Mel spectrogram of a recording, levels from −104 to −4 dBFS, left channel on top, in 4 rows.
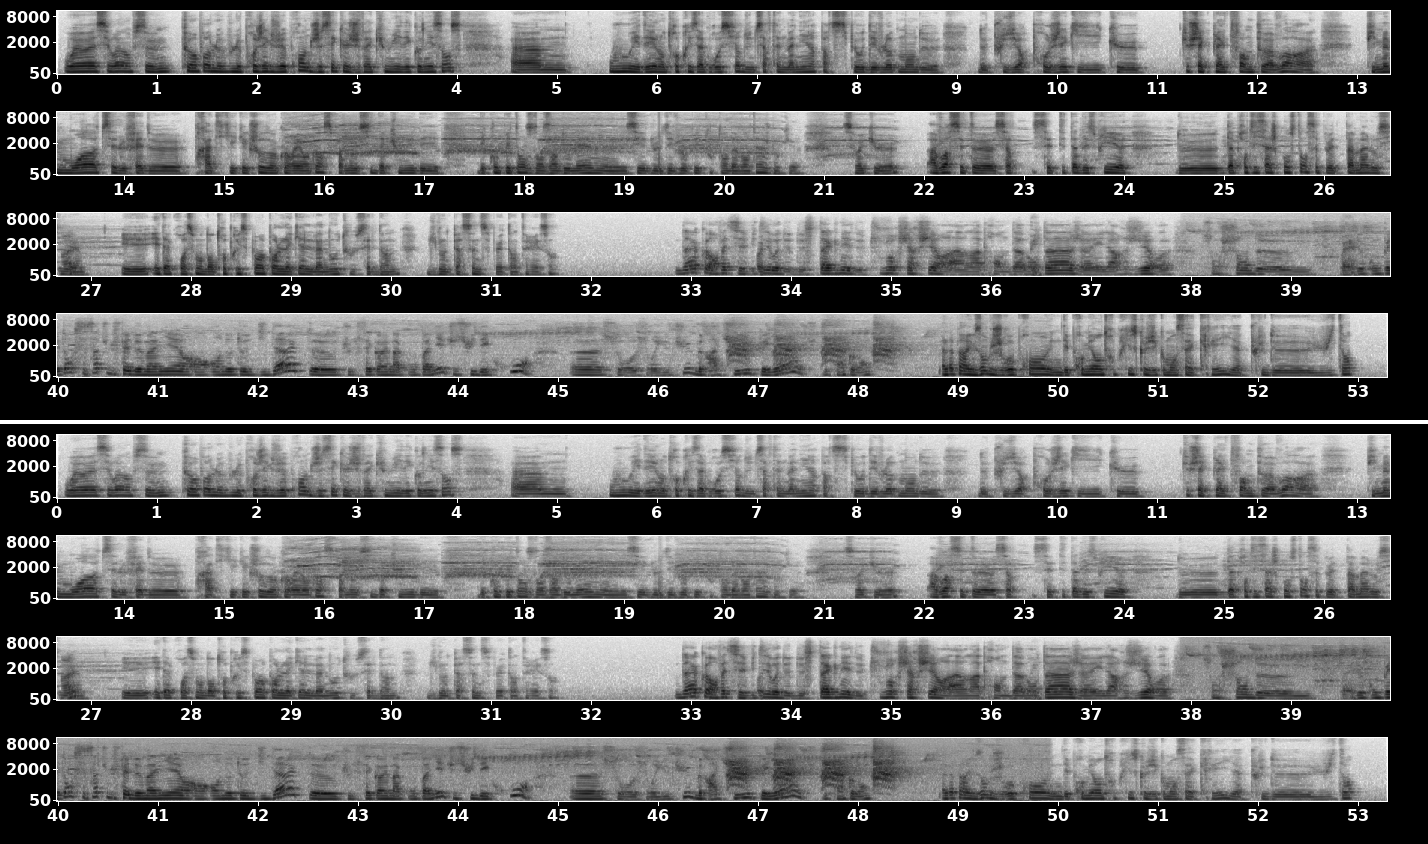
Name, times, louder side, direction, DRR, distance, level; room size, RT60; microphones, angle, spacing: voice 1, 0.1-5.1 5.5-10.9 11.2-21.7 22.0-24.3 24.5-26.9 27.3-31.7 33.7-33.8 36.4-36.5 39.5-39.7 48.8-52.9, left 5 dB, 50° left, 0.4 m, -22 dB
sound 1, 15.5-20.6 20.9-21.7 22.1-23.1 23.3-24.5 24.9-25.9 26.4-27.4, left 1 dB, 10° left, 0.7 m, -37 dB
voice 2, 32.8-48.1, right 2 dB, 35° right, 0.7 m, -23 dB
sound 2, 37.9-49.9, right 9 dB, 70° right, 0.4 m, -29 dB
3.4 x 2.3 x 2.3 m
head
